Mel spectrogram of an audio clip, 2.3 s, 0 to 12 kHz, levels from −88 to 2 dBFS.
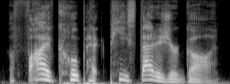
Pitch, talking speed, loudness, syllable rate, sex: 135 Hz, 180 wpm, -19 LUFS, 4.9 syllables/s, male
